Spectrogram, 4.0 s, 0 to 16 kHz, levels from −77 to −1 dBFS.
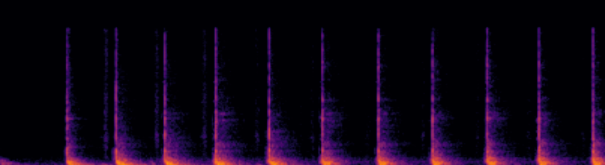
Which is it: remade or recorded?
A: recorded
